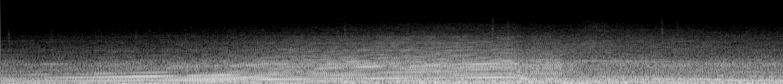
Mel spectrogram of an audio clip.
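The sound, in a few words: car accelerating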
